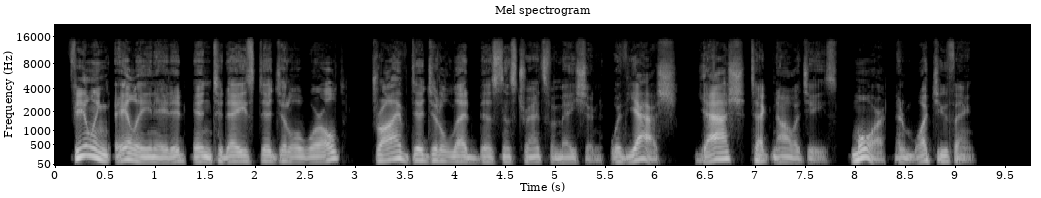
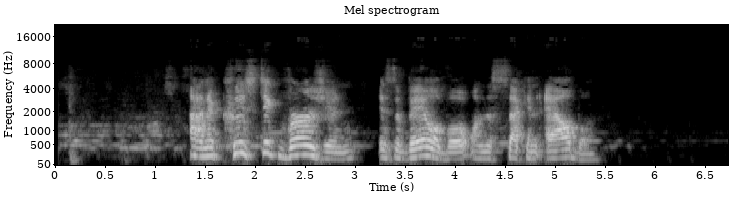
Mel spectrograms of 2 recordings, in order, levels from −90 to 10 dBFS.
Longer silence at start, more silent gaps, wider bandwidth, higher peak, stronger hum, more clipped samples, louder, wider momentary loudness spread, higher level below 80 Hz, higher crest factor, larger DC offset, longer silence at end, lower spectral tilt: about the same, 0.15 s vs 0.1 s; first, 3.03-3.08 s, 6.23-6.36 s vs none; first, 15 kHz vs 8 kHz; about the same, -4 dBFS vs -2 dBFS; neither; neither; second, -24 LUFS vs -15 LUFS; second, 11 LU vs 14 LU; about the same, -60 dBFS vs -64 dBFS; about the same, 20 dB vs 16 dB; neither; second, 0.6 s vs 1.35 s; about the same, -5.5 dB/octave vs -5 dB/octave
